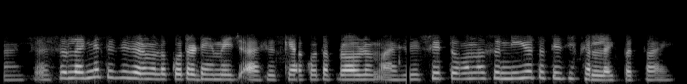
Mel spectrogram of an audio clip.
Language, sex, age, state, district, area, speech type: Kashmiri, female, 18-30, Jammu and Kashmir, Kupwara, urban, conversation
